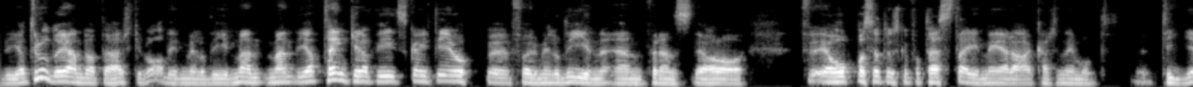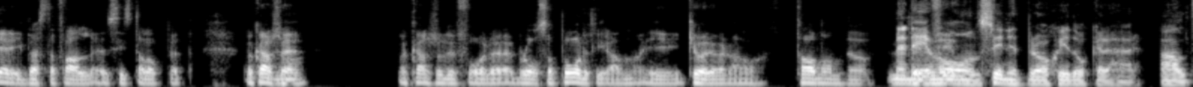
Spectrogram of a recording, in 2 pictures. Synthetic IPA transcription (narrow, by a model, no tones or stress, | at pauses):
d̪jɑɡt̪ʰɾʊd̪ːəjɛnd̪ɔat̪̚d̪ɛhæːʂkɵləvɑ̰ːd̪ɪnmɛlʊd̪iːmɛnmɛnjɑːɡ̚t̪ʰɛŋkəɾat̪vɪskaɪnt̪əjeːɵpːfœɾmɛlʊd̪iːnɛnfœɾɛnsd̪ɛha | fjɑːɡhɔpːasat̪̚d̪ɵskafoːt̪ʰɛst̪aɪmeːɾakʰanʂənɛːɾmuːt̪ʰː | iːəɪ̰bɛst̪afal̰ːsɪst̪alɔpːət̪ | d̪̥ɔkʰanʂə | d̪̥ɔkʰanʂəd̪ɵfo̰ːɾbloːsapʰɔliːt̪əɡɾa̰n̰ːɪ̰kʰɵɾvəɳa̰ɔ̰ | t̪ʰɑːnɔnmɛnd̪ɛɛɾvɑːnsɪnːɪt̪̚bɾɑːɧiːd̪ɔːkːad̪ɛhæ̰ːɾʔa̰lt̪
